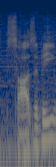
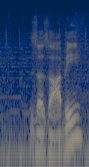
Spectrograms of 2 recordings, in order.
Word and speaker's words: Sazabi: other YouTubers pronounce it Sazabi when, in the actual show and stuff, it's pronounced Zazabi.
